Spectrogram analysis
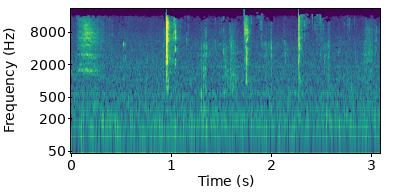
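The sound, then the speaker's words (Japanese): Someone bites and chews kantake, a thick-fleshed, firm mushroom similar to shiitake. Faint crunching and soft chewing clicks are broken by a few sharp snapping bites. “すごい、結構いい歯応えしますねこれね。今まで食べたことない食感ですよこれ。”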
